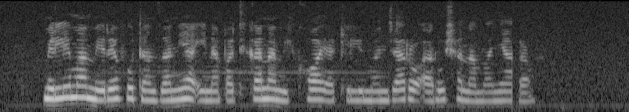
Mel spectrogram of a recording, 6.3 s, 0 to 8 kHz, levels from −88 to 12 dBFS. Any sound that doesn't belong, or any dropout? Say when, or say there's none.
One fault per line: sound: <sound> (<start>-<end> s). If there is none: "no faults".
sound: dropout (5.1-5.2 s)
